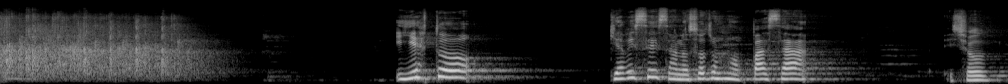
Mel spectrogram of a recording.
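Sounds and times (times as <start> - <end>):
congregation clapping: 0.0 - 2.4
speech: 4.0 - 4.8, 6.1 - 8.2, 9.5 - 10.0.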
